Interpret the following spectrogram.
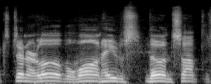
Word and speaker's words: Louisville: Louisville one he was doing something something with the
